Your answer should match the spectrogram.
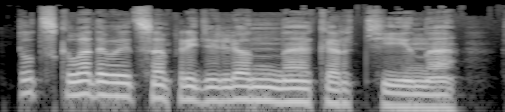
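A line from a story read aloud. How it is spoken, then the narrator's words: Almost dreamy. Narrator (Russian): сказал сыщик почти мечтательным тоном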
